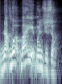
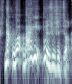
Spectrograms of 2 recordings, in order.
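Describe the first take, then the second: First: Said in the usual way. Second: Slow, laughing sigh of a frustrated helper; rueful laughing. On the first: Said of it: "Ah, contohlah". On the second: Acted. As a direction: let it out slowly through a laugh. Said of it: "Orang yang nak bagi tu lah".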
